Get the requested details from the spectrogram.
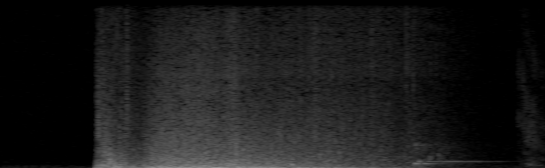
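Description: A loud rushing burst of water swells and fades.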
